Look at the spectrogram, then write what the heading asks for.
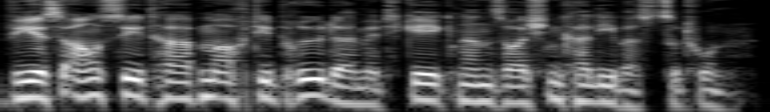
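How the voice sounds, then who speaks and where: A man narrating a historical radio documentary in a sober, clear manner. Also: lowish voice, a little fast, no room sound, studio quality.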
